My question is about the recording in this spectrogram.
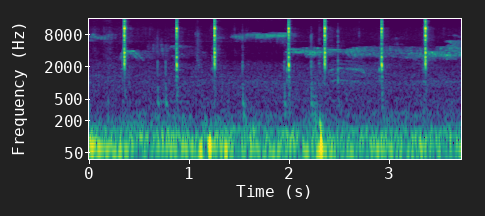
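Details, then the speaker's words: Car power window not moving, switch confirmed sending signal with test light: each switch press gives a sharp click from the door module but no motor whine. "the windows still doesn't operate if you listen to it you can hear more than one click so I'm clicking the switch and I'm getting another click from inside the door panel"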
